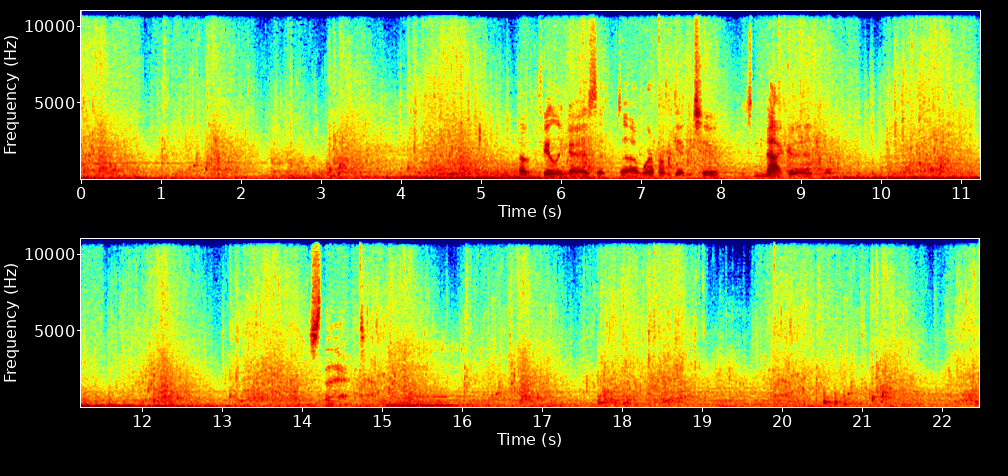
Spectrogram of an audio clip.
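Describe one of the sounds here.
Water sloshes steadily as someone wades through it.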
